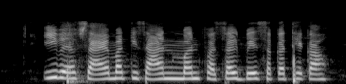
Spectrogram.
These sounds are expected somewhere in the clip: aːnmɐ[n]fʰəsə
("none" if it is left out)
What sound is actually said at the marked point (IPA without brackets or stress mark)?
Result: n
